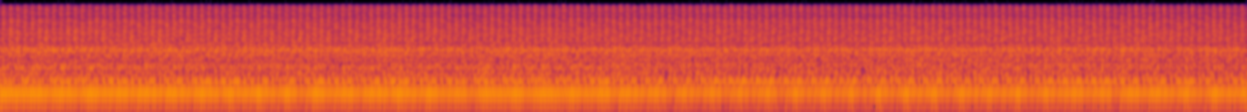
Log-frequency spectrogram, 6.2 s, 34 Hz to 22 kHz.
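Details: Saab C900 after engine/head rebuild, steady idle: fast, even light ticking three or four per second, persistent hydraulic lifter tick; no oil leaks, pressure lamp off; suspected low oil pressure from not thoroughly cleaned relief valve, return line leak apparently ruled out.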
